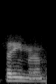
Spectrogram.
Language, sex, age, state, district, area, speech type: Tamil, male, 30-45, Tamil Nadu, Nilgiris, urban, conversation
